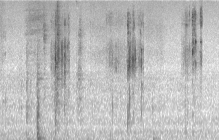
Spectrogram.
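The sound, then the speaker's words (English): Paper is crinkled to imitate a crackling fire: a few irregular bursts of dry, bright rustling and snapping crackles, fairly quiet and with no one speaking. “Crinkling of paper for a fire sound.”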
